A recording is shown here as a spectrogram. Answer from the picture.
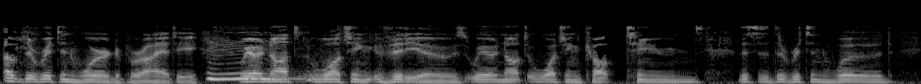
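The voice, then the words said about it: Put-on old English accent. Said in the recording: “for some reason I am going old English accent”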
